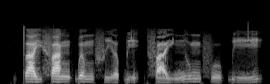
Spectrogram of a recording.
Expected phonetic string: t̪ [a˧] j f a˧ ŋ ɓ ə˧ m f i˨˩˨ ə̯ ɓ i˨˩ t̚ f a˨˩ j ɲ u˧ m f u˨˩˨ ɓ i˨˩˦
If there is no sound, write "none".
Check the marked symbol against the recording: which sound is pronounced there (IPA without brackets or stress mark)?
a˧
